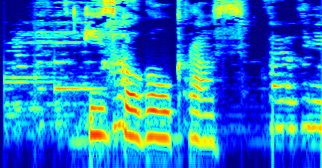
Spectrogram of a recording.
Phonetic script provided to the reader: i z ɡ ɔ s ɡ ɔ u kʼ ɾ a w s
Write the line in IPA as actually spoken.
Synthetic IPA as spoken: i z ɡ ɔ ɡ ɔ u kʼ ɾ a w s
